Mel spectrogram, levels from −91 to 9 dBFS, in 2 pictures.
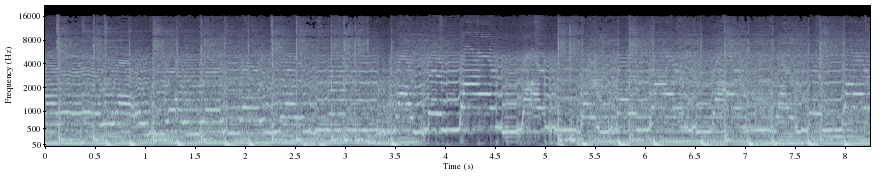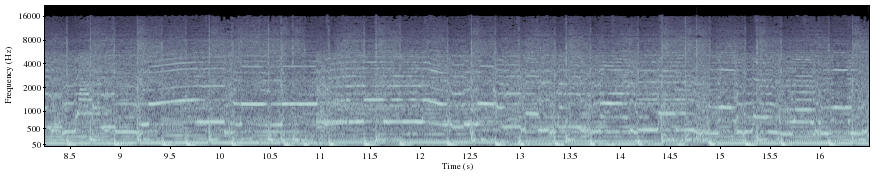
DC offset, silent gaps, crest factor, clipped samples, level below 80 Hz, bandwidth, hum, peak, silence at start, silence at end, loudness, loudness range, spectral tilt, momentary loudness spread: under 0.1%; none; 12 dB; under 0.1%; -20 dBFS; 17 kHz; none; 0 dBFS; 0 s; 0 s; -11 LUFS; 1 LU; -4.5 dB/octave; 1 LU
